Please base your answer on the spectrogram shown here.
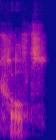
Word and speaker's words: KVLT: KVLT. Yeah, it's just pronounced. It's pronounced Cult.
